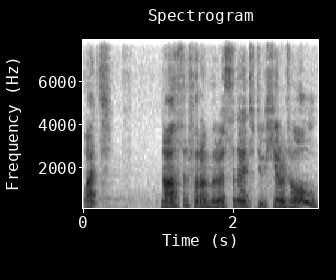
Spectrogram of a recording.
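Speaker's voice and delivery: put-on Scottish accent. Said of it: "The goal for this is to do the voice from Brave".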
